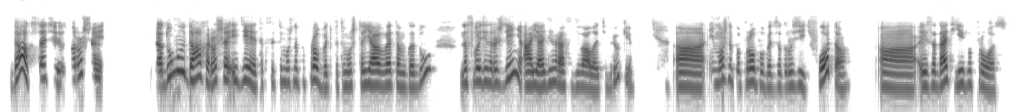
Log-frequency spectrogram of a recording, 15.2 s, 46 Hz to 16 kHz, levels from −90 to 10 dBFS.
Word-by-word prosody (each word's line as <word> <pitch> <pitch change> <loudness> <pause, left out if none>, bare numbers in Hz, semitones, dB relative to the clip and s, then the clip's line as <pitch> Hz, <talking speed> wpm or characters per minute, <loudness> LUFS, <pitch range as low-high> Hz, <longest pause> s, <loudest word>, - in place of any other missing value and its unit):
Да, - - +8
кстати, 275 - -3 0.2
хорошая 290 +8 -2 0.8
Я 190 +1 +5
думаю, 370 - +2
да, 260 +1 +6
хорошая 240 +2 0
идея. 235 0 0
Это, 190 +5 -12
кстати, 215 +1 -15
можно 220 0 -8
попробовать. 210 -5 -2
Потому 185 +1 -8
что 195 - -8
я 195 -1 +5
в 185 - -7
этом 190 -2 -1
году 260 - -3 0.4
на 210 - -2
свой 230 +2 -1
день 225 -1 -4
рождения 255 - -1
А 190 0 +6
я 185 -2 +3
1 215 +4 -5
раз 190 - +1
одевала 175 -2 -2
эти 150 +2 -12
брюки. 235 - -10 0.6
А, 180 -2 +4
и 205 - -14
можно 245 +3 -3
попробовать 195 -4 -2
загрузить 180 -1 -8
фото, 195 -7 +3 0.4
а, 165 -2 +2
и 185 - 0
задать 195 +3 +3
ей 205 +2 -3
вопрос, 165 -7 -6
195 Hz, 160 wpm, -25 LUFS, 180-230 Hz, 0.8 s, Да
